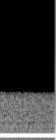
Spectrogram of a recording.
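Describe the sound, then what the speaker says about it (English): A telephone ringback tone sounds while a call is being placed: one loud, steady electronic tone held unbroken for under a second, with no voices. "Jacqueline, hang on, it's ringing."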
